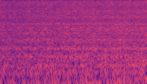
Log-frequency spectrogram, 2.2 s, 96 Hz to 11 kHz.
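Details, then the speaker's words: 2005 Chevy Silverado 2500HD V8 with replacement reman engine, about 20,000 miles, idling with bright hiss and quick snapping as cylinder 2 plug wire arcs instead of firing; spark plug wire arcing, misfire without check engine light. "it back in snap snap snap snap snap snap okay that's definitely a problem so let's go let's start with that the spark is not getting into the cylinder on number two"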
